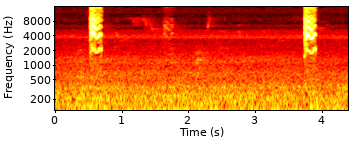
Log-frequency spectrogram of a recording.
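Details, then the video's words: Female double-collared seedeater calling to stimulate a male, used by breeders preparing males for tui-tui song contests in Brazil: two short, very high, bright bursts about three seconds apart over low background hum. "FÊMEA DE COLEIRO CHAMANDO MUITO QUENTE FOGOSA E PIANDO"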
